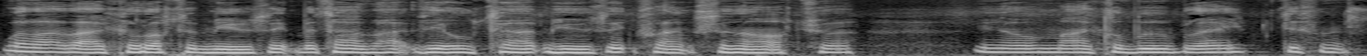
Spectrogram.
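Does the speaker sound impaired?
Yes: Parkinson's disease; Parkinson's disease for 20 years; beginning to slow down.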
